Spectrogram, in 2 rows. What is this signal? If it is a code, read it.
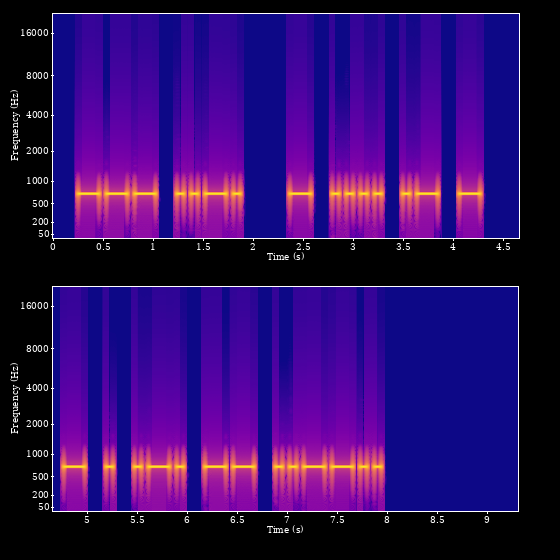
Morse code, heard as a keyed tone, about 17 wpm, 700 Hz. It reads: OF THAT TERM?
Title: Sentences from Top 1000 Words - Review Part 4 - 17wpm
